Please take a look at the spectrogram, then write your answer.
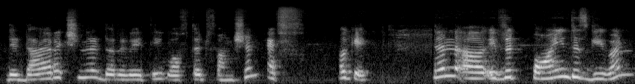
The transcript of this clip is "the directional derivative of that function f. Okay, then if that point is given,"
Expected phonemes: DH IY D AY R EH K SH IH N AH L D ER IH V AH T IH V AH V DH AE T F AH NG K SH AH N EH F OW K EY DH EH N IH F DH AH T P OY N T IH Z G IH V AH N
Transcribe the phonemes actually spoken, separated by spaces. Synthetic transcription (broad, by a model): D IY D AY R EH K SH IH N AH L D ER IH V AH T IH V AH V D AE T F AH NG K SH AH N EH F OW K EY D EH N IH F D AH T P OY N T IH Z G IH V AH N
